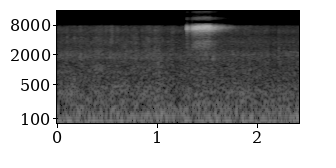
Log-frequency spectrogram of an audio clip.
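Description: A single short, very high-pitched chirp or squeak from a small animal, about a second and a half in, over faint forest background.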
